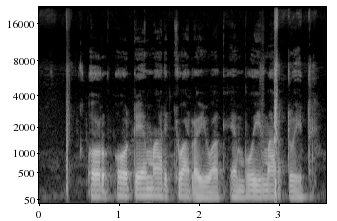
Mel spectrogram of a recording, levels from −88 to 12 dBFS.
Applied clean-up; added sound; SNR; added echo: none; none; none; none.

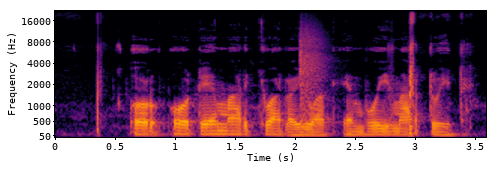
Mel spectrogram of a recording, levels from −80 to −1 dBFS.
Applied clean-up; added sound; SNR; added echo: none; Snare drum; 13 dB; none.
